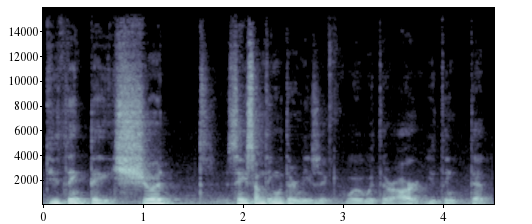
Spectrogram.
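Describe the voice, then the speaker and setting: A woman's voice: extremely low pitch, normal speed, a little mellow, a little hiss or hum. A woman hosting a casual interview show, asking long questions that she rephrases as she goes. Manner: rambling, rephrases questions mid-sentence. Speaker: interview host.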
